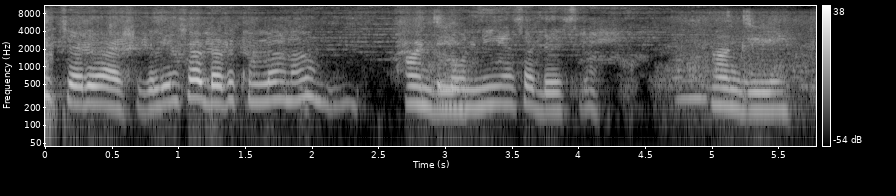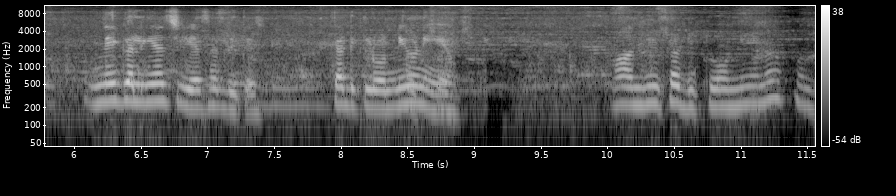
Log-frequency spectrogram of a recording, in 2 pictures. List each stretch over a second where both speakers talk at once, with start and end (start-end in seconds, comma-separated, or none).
none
